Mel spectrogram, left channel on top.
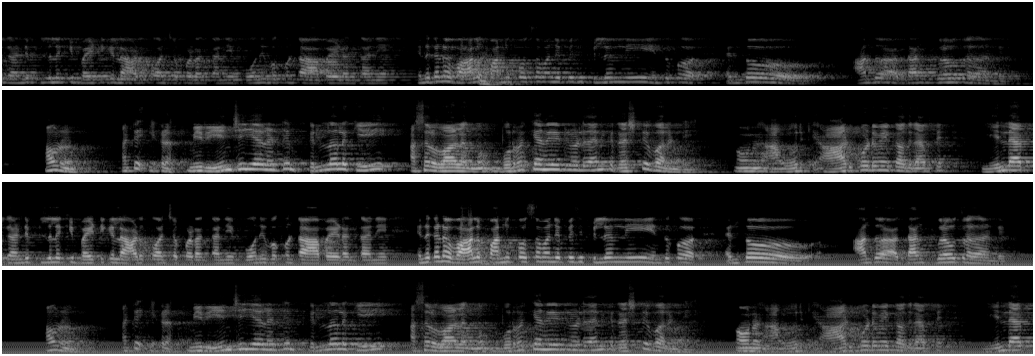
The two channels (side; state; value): right; noise; hum, 14 dB below the sound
